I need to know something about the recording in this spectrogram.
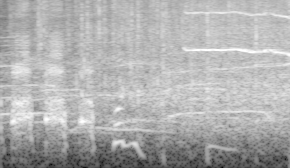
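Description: Studio audience applauding, building up about half a second in and holding steady. A thin, steady high tone sounds over the clapping in the second half.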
